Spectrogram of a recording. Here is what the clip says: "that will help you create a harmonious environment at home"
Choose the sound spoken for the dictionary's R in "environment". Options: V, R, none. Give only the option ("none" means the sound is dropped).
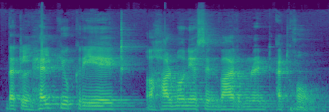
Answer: R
